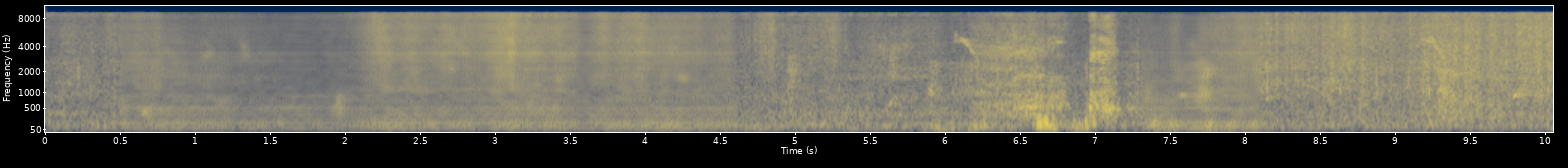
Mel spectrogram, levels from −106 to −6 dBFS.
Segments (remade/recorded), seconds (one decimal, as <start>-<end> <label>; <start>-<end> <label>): 0.0-0.5 recorded; 0.5-4.6 remade; 4.6-7.3 recorded; 7.3-8.1 remade; 8.1-10.1 recorded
